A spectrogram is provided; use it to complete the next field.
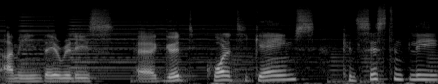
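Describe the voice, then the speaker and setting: A man with a non-native accent and lively intonation, at a fairly slow pace over music in the background. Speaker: animator and video creator. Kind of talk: casual Q&A talk to camera.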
